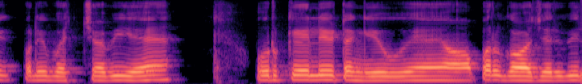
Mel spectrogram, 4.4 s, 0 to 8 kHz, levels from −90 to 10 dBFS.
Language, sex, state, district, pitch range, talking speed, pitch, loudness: Hindi, male, Uttar Pradesh, Shamli, 150-165 Hz, 190 wpm, 155 Hz, -17 LUFS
